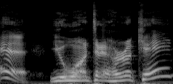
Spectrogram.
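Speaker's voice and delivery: put-on Creole accent with voice kept high. Describing a man with an ice cream cart approaching at night, Creole accent. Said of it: "with a Creole accent".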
